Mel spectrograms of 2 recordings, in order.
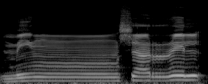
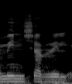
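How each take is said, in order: First: The nasal sound is held before the next word. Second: The nasal sound is said quickly and not held. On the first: The speaker calls it right. "গুন্না আছে" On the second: The speaker calls it wrong. "অনেকে স্পিডে বলে ফেলে"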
